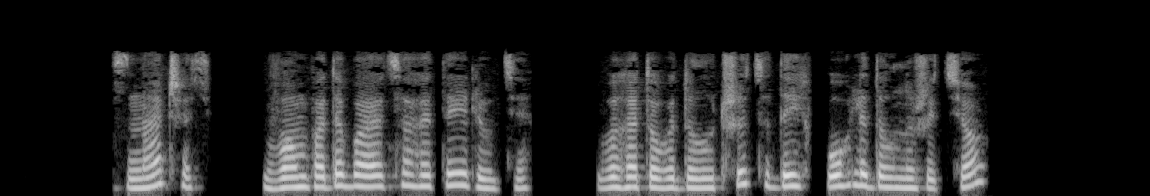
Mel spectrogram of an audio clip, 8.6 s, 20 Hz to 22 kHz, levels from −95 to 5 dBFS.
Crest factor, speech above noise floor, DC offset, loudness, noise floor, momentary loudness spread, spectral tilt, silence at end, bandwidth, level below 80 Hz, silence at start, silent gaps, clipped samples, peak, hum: 18 dB; over 73 dB; under 0.1%; -18 LUFS; under -90 dBFS; 12 LU; -5.5 dB/octave; 1.25 s; 7.6 kHz; -60 dBFS; 0.85 s; 1.59-1.96 s, 4.01-4.47 s, 6.10-6.18 s; under 0.1%; -2 dBFS; none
